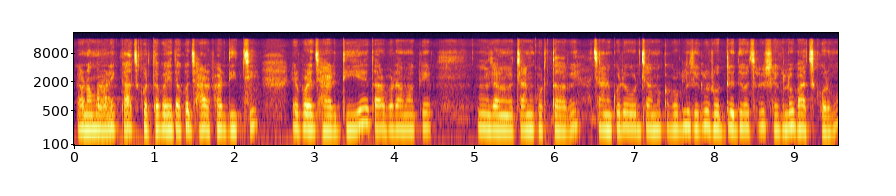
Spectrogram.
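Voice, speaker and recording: A young woman vlogging at home, speaking softly and often whispering. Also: mid-range voice, little pitch movement, brisk. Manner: baby talk to her infant. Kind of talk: casual vlog chat.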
